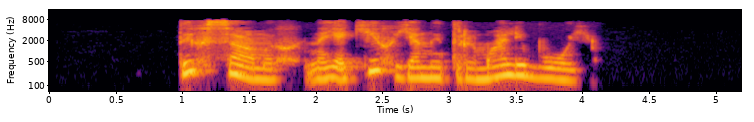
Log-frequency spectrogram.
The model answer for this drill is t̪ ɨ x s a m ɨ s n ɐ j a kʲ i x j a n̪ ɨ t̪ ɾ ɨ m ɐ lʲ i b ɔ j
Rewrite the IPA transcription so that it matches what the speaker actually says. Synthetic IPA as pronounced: t̪ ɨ x s a m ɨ x n ɐ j a kʲ i x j a n̪ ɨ t̪ ɾ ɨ m a lʲ i b ɔ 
